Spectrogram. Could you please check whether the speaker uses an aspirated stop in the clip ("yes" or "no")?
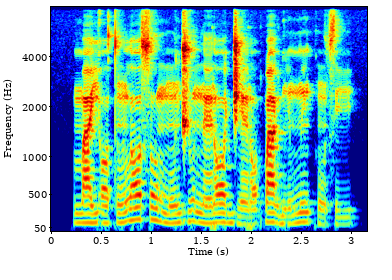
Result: no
